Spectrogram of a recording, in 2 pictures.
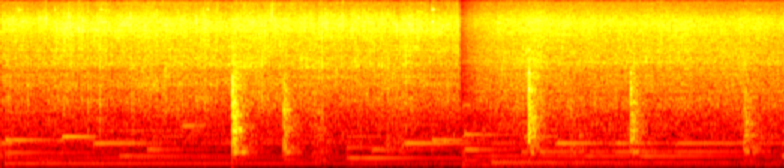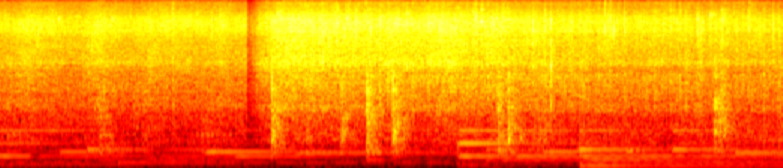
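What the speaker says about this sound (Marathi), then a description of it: "आता हे व्यवस्थित परतवून घेते।" Onion and capsicum sautéed with ginger-garlic-chilli paste for baby corn chilli, a steady close sizzle of frying under repeated scraping stirs, with no voices.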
